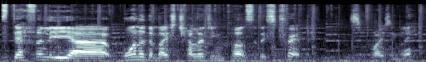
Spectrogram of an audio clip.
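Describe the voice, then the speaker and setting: Faint music plays in the background. Over it, a man talks with fairly even intonation. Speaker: travel vlogger. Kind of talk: casual vlog chat. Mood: cheerful, mildly frustrated. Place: car. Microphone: phone near.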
